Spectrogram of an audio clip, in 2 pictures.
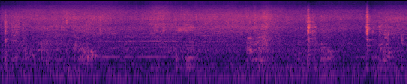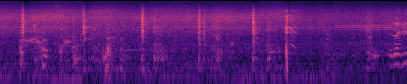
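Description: Six kilos of Jamuna river shrimp stir-fried in a large pot at a makeshift tented roadside eatery. A continuous loud sizzle and steam hiss runs under sharp, irregular metallic scrapes and clanks from the stirring, with faint background voices.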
